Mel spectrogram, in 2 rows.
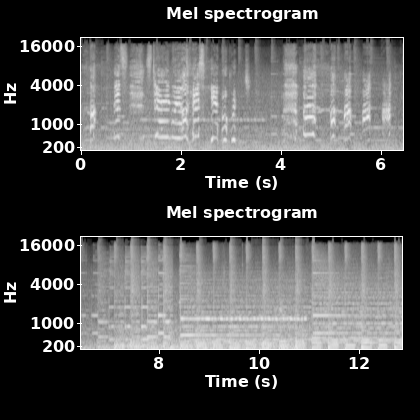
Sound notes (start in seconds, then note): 4.0 laughs; 7.6 upbeat music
